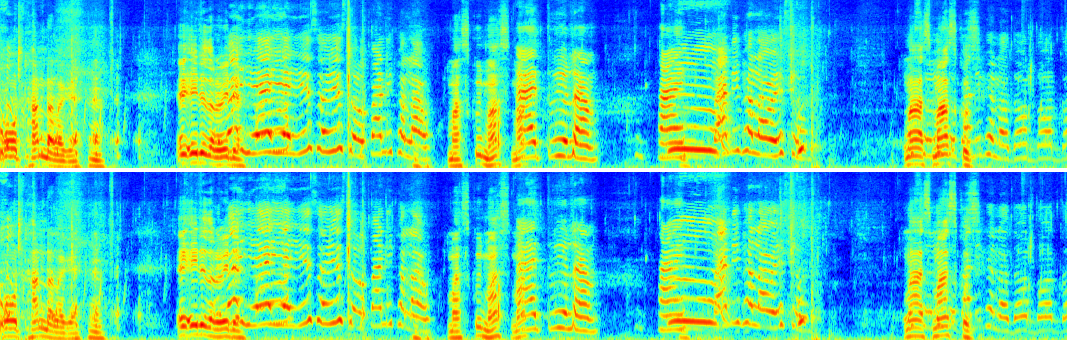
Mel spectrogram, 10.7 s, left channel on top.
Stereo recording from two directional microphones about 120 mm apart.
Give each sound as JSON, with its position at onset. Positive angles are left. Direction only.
{"t": 0.3, "sound": "speech", "side_deg": 50}
{"t": 2.2, "sound": "children playing", "side_deg": 30}
{"t": 3.5, "sound": "a child's voice", "side_deg": 30}
{"t": 6.8, "sound": "a child's voice", "side_deg": 30}
{"t": 9.0, "sound": "a child's voice", "side_deg": 40}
